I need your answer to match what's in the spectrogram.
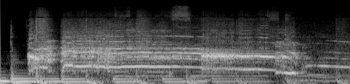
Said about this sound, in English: Good morning, everybody. It's our sick rooster. Still, got to take it to the vet. Still. Yep, still sick.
